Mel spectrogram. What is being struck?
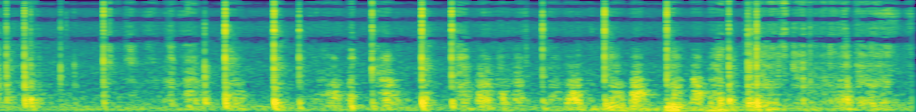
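Paperback book with glossy card cover.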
